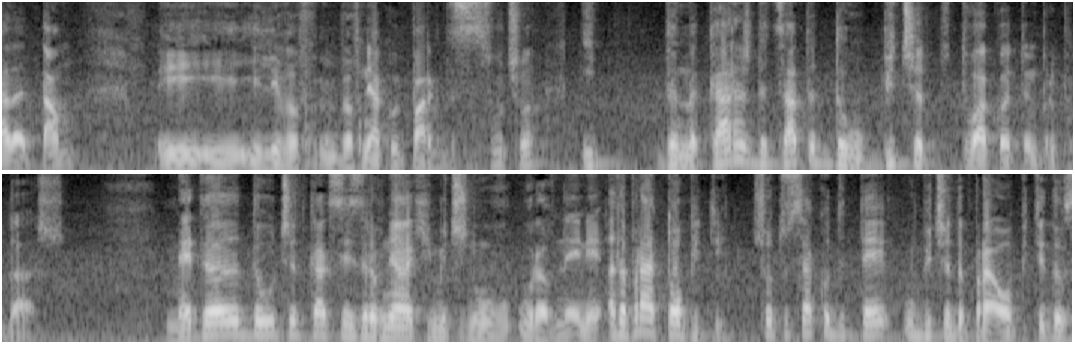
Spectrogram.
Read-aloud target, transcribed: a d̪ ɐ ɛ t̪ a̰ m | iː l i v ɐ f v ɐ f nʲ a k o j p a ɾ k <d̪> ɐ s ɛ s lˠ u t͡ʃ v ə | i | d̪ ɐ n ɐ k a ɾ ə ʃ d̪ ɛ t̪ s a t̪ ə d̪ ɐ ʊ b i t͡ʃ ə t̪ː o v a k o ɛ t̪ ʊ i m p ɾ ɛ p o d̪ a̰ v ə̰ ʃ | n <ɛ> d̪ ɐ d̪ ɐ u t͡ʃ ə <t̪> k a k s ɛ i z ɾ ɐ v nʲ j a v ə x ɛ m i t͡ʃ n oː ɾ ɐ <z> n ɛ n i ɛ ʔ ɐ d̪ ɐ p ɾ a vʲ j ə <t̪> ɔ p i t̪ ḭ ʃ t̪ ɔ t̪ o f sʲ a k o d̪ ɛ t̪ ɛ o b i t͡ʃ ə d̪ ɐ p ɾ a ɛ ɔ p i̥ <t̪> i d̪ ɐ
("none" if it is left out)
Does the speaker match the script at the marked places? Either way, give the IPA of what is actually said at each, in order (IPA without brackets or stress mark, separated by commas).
d̪, ɛ, t̪, v, t̪, t̪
